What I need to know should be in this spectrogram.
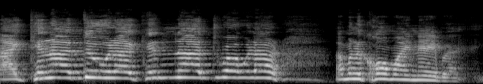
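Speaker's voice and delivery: frantic hysterics, very high-pitched and loud. Retelling a phone call, the speaker imitates the man on the line, hysterical. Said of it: "He's hysterical".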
